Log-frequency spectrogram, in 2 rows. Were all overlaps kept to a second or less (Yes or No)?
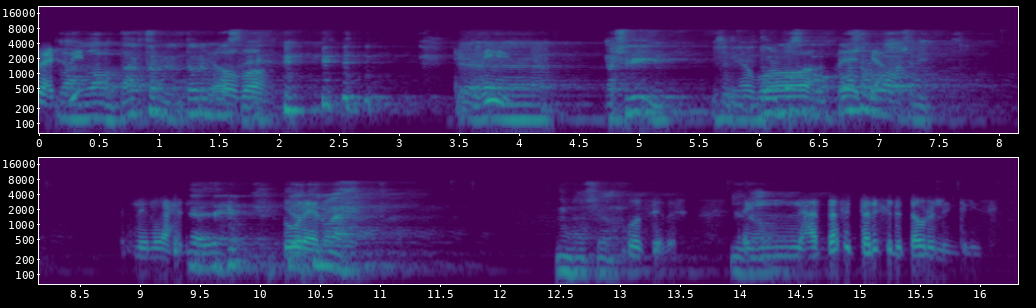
No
